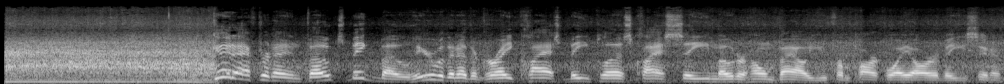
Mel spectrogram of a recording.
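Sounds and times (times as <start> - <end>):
motor vehicle hum and hiss: 0.1 - 10.0.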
